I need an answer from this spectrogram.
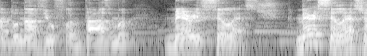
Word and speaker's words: Mary Celeste: Mary Celeste, às vezes pronunciado como Marie Celeste, por causa de algumas inconsistências na história.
